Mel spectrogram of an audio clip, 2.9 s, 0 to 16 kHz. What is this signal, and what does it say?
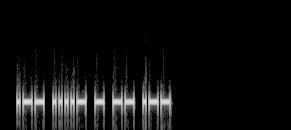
Morse code, heard as a keyed tone, about 39 wpm, 700 Hz. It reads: W4TMW
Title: USA Call Signs - 5 Characters - Repeated 2x - 40wpm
